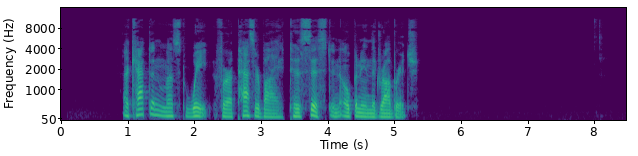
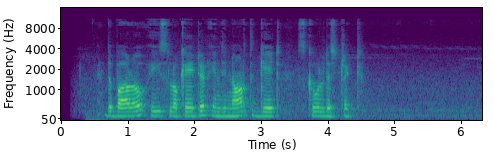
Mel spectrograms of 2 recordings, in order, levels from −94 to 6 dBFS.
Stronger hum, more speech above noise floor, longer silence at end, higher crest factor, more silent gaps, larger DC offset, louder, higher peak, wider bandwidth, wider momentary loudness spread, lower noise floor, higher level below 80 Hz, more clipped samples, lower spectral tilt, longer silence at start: neither; first, 63 dB vs 29 dB; first, 3.15 s vs 1.8 s; about the same, 20 dB vs 22 dB; neither; neither; second, -26 LUFS vs -22 LUFS; second, -6 dBFS vs -2 dBFS; about the same, 11.5 kHz vs 11.5 kHz; second, 7 LU vs 15 LU; first, -88 dBFS vs -51 dBFS; about the same, -62 dBFS vs -64 dBFS; neither; about the same, -6.5 dB/octave vs -6.5 dB/octave; first, 0.95 s vs 0.55 s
